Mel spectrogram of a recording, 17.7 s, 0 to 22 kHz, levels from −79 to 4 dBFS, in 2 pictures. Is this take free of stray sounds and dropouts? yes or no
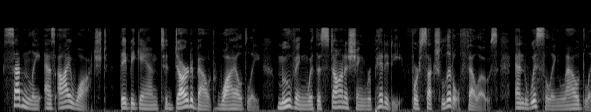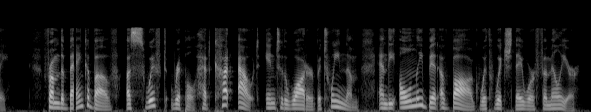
no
